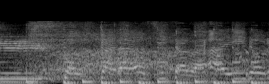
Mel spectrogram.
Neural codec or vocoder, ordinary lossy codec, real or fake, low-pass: none; none; real; none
